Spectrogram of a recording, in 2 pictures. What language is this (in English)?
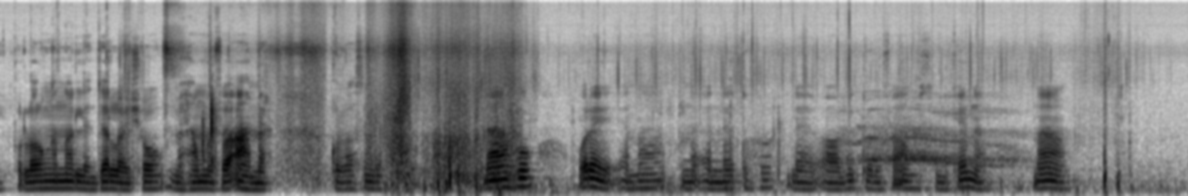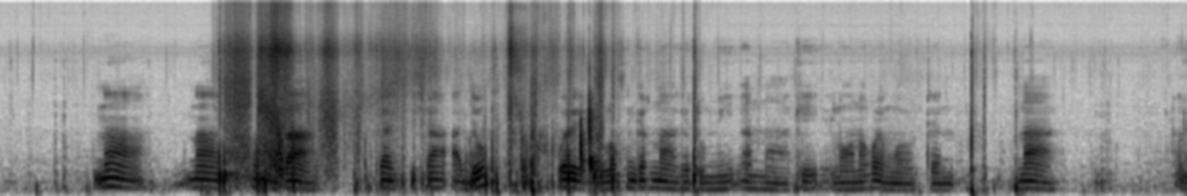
Masai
